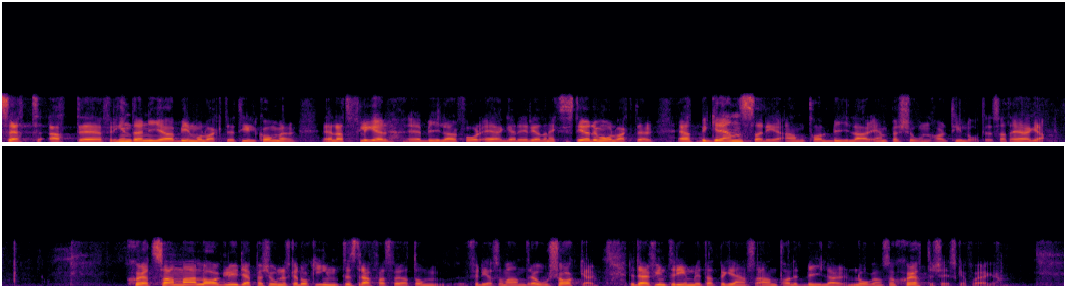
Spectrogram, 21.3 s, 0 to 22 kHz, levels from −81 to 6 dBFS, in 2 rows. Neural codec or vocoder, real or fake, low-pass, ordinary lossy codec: none; real; 7.2 kHz; Opus, 16 kbps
